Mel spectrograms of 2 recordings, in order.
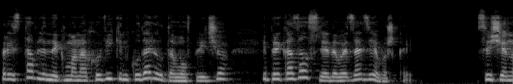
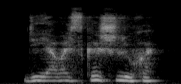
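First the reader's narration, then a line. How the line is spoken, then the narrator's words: Spat through teeth. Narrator (Russian): процедил монах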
